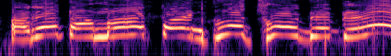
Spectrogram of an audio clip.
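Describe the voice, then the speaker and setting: A man playing a loud, bossy, foul-mouthed town drunk with an Awadhi accent in a village comedy skit. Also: very high voice, moderate pace, dry recording. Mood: scolding, exasperated. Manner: town drunk, scolding and swearing.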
